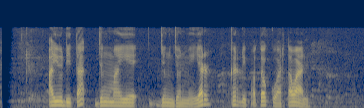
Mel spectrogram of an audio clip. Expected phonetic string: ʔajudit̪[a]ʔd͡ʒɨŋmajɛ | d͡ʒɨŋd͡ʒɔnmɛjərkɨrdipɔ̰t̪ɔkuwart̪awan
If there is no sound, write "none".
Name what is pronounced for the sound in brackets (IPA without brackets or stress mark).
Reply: a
